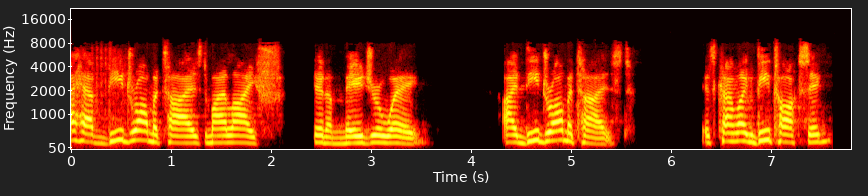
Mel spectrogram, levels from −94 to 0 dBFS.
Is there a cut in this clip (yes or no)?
no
